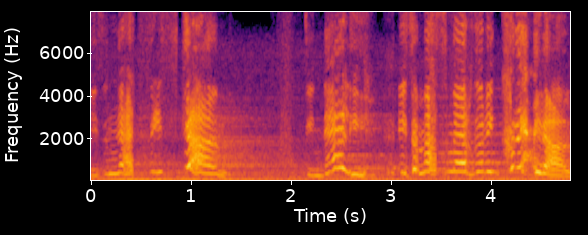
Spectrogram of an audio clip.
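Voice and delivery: furious, accusing shout.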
